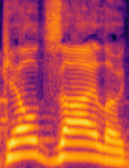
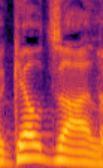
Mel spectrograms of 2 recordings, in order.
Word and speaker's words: Geltzeiler: Geltzeiler. Geltzeiler.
